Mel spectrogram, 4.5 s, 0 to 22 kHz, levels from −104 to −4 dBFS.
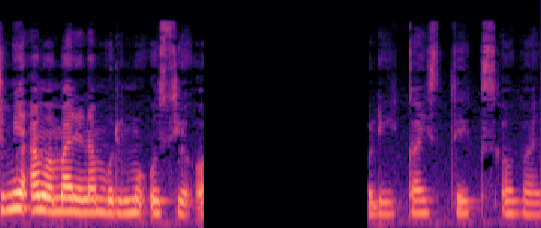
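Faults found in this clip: HE-AAC compression throughout. Treble sounds synthetic and gritty, with sibilants metallic and lispy. Nothing above 15.5 kHz. Likely HE-AAC v2 with spectral band replication, copying low bands upward so harmonics misalign. Damage plainly audible, which fits a low bitrate near 24 kbps.

Audio dropout to silence, 1.70 to 3.08 s. The speech cuts off mid-flow and resumes about 1.38 s later. The gap is silent, with no room tone. Likely a lost input or a failed link, with the encoder writing silence. Content in the gap is gone.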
